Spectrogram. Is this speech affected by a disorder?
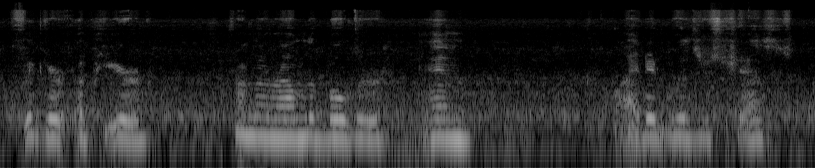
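Yes: cerebral palsy.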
